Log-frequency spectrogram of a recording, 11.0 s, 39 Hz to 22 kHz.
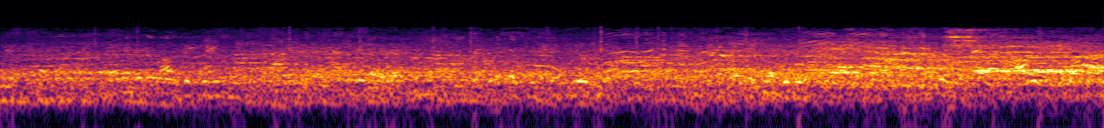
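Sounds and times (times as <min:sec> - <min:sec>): crowd of overlapping voices: 0:00.0 - 0:11.0.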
